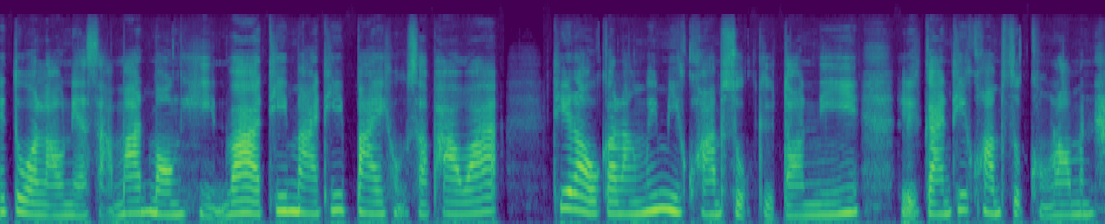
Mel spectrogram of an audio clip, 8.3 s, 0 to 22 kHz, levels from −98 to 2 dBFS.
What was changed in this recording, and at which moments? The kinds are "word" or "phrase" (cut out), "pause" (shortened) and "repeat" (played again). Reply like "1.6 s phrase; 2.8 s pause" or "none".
none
